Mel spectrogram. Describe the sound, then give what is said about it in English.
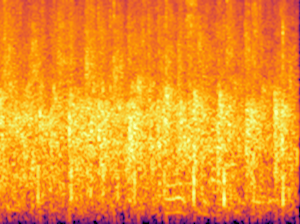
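A crowd claps steadily in sustained applause for the Smithfield Police Department, a dense, even patter of many hands at moderate volume, with faint murmuring voices mixed underneath. “So if we can just give them a round of applause, they're not here tonight, but we will do that for them.”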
